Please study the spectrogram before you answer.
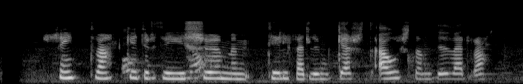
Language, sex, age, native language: Icelandic, female, 18-19, Icelandic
